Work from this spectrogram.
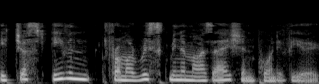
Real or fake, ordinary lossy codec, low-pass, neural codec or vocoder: real; MP3, 32 kbps; 7.2 kHz; none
